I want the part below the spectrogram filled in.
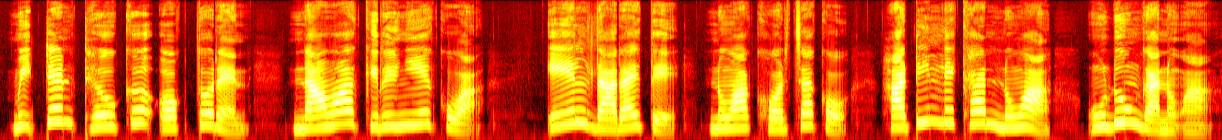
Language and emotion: Santali, neutral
